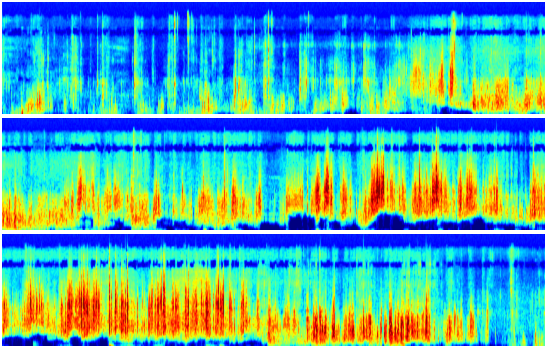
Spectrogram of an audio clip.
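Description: Footsteps crunching steadily on a rocky gravel-and-dirt trail, with occasional low rumbles on the microphone.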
